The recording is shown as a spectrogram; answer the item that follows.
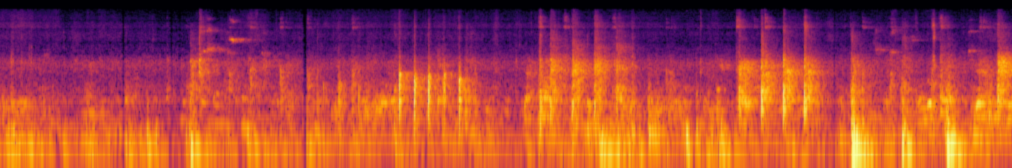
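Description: Table tennis ball clicking: a quick run of even bounces about six seconds in, then sharper hits on bat and table as a rally gets going in the last few seconds, over voices in a large hall.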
